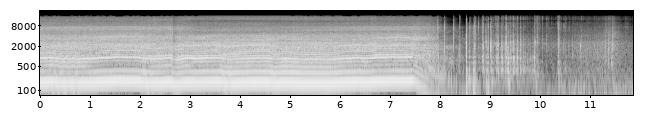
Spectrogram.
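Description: Top-handle chainsaw running at full speed as it cuts through a maple limb. About seven and a half seconds in it is let off and its pitch falls away to a stop. Scattered clicks and knocks follow.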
